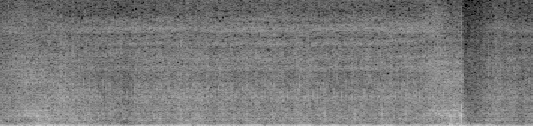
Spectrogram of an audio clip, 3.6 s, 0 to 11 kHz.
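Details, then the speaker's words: Van V8 first started after 15 years of sitting, on starting fluid after new plugs, wires, cap and rotor: uneven loping idle, heavy smoke, loose shaking belt slapping; rough running after long storage. "it is really smoking up and you see that the fan belt is going on it's shaking a little bit but yeah the van is running now"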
